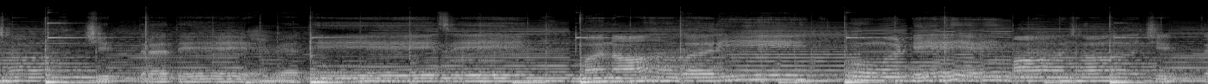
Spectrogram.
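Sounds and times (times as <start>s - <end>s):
deep tabla strokes: 0.0s - 1.5s
harmonium and sitar melody: 0.0s - 12.0s.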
